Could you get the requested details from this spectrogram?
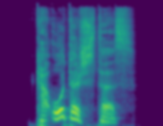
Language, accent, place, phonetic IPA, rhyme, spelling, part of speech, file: German, Germany, Berlin, [kaˈʔoːtɪʃstəs], -oːtɪʃstəs, chaotischstes, adjective, De-chaotischstes.ogg
- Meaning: strong/mixed nominative/accusative neuter singular superlative degree of chaotisch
